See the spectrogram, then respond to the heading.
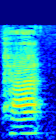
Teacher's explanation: the tongue has moved up into position cutting off the flow of air Pat and the second part the tongue releases and the air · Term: stop consonants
